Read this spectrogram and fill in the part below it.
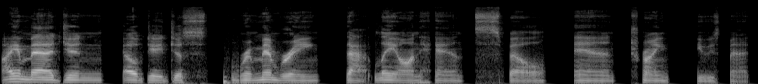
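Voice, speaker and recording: A man playing a tabletop game, chatting and improvising casually with an expressive, dramatic manner. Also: low-pitched, takes it slowly, hardly any pauses.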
